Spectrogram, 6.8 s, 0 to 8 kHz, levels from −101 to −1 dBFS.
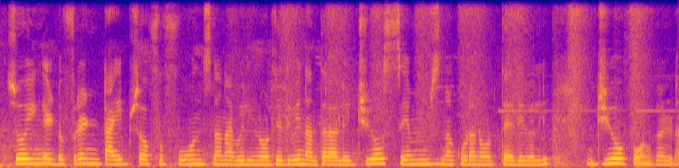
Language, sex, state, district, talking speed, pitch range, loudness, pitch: Kannada, female, Karnataka, Dakshina Kannada, 175 wpm, 195-220 Hz, -17 LUFS, 210 Hz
